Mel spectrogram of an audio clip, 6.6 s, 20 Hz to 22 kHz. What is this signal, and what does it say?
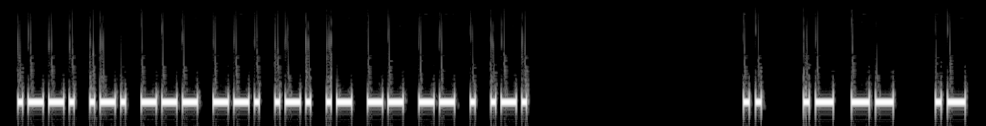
Morse code, heard as a keyed tone, about 37 wpm, 700 Hz. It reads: PROGRAMMER I AM A
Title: Speed-Racing Common QSO Phrases Encore - 30wpm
